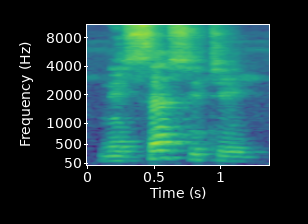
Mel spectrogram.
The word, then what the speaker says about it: necessity: Third syllable from the end.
